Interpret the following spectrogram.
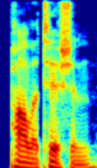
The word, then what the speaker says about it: politician: And you can see here, these are CIAN, but this one at the end is CION, but it's still the same. Shun, politician, suspicion.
